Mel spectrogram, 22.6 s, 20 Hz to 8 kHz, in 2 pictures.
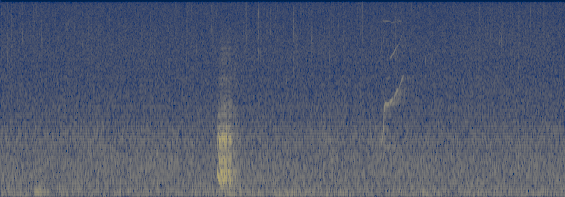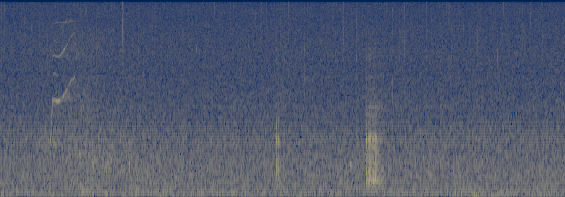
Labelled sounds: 4.3	4.7	croaking sound likely from a nearby submerged object, 0.78 to 1.1 kHz
7.6	8.1	killer whale, offshore, 0.81 to 5.8 kHz
12.3	12.8	killer whale, offshore, 1.1 to 5.9 kHz
18.6	19.0	croaking sound likely from a nearby submerged object, 0.84 to 1.6 kHz

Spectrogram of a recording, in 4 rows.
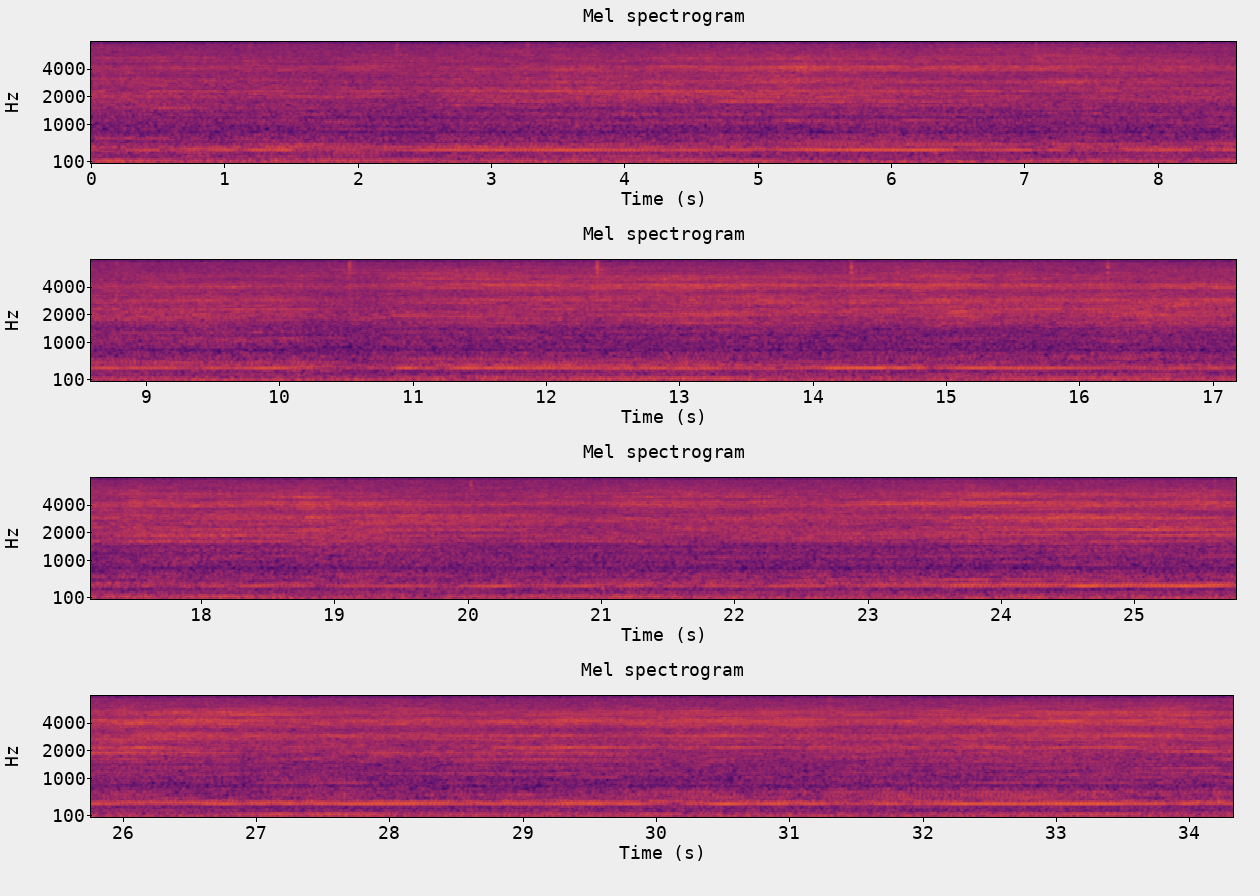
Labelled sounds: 0.4	0.8	vessel noise, 1.4 to 1.6 kHz
4.3	4.5	vessel noise, 4.2 to 4.4 kHz
10.2	10.4	vessel noise, 5.4 to 5.6 kHz
18.7	19.0	vessel noise, 4.7 to 5.0 kHz
22.2	22.6	vessel noise, 3.1 to 4.7 kHz
23.0	24.1	vessel noise, 4.0 to 4.4 kHz
24.5	24.7	vessel noise, 2.1 to 2.2 kHz
26.8	27.2	vessel noise, 4.9 to 5.1 kHz
28.5	29.0	vessel noise, 1.5 to 2.3 kHz
33.8	34.2	vessel noise, 1.9 to 3.8 kHz

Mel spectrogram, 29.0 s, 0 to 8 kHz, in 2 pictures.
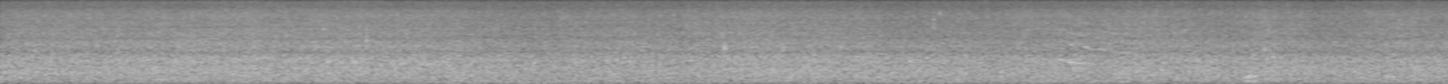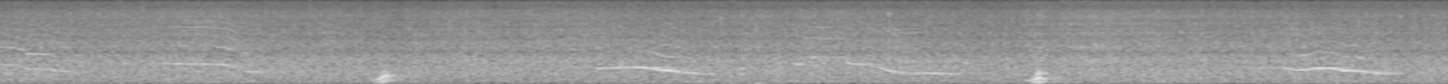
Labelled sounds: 10.6	11.1	humpback whale, 0.78 to 1.5 kHz
14.4	15.0	humpback whale, 1.0 to 1.4 kHz
16.1	16.8	humpback whale, 2.8 to 3.7 kHz
20.8	21.3	humpback whale, 0.94 to 1.2 kHz
22.5	22.9	humpback whale, 1.9 to 3.0 kHz
27.4	27.9	humpback whale, 1.0 to 1.2 kHz

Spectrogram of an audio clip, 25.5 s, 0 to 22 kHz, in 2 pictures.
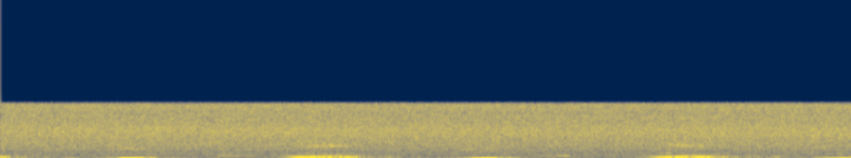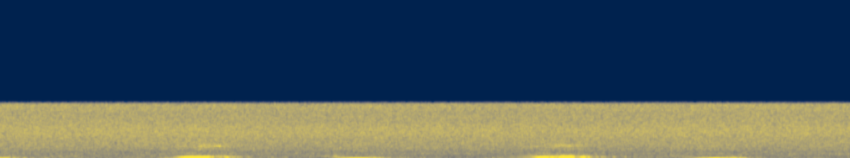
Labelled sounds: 4.9	5.1	humpback whale, 1.6 to 1.8 kHz

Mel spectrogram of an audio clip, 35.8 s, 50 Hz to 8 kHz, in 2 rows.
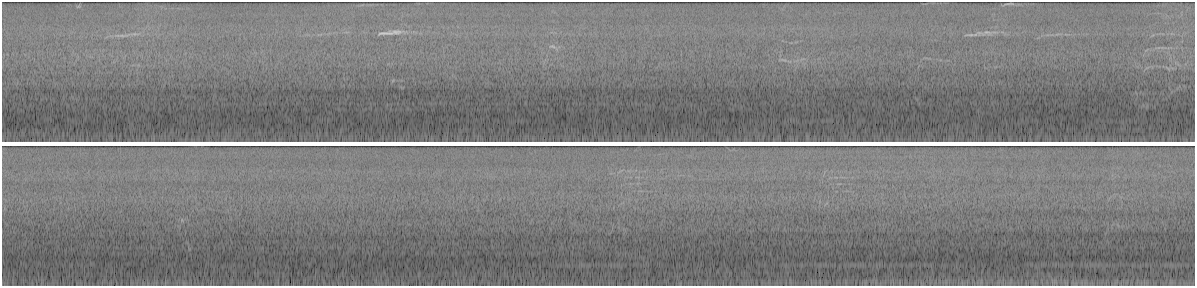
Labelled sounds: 1.5	2.7	killer whale, southern resident, 3.1 to 8.0 kHz
5.5	6.2	killer whale, southern resident, 4.1 to 6.0 kHz
8.0	8.4	killer whale, southern resident, 2.0 to 4.3 kHz
11.6	12.1	killer whale, southern resident, 1.2 to 3.7 kHz
30.1	30.6	killer whale, southern resident, 2.4 to 5.0 kHz

